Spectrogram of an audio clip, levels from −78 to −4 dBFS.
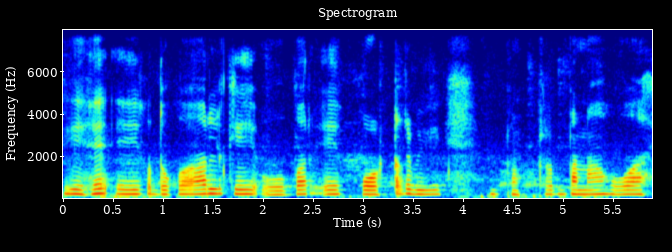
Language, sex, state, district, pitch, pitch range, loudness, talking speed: Hindi, female, Uttar Pradesh, Saharanpur, 200 Hz, 195-210 Hz, -19 LUFS, 110 wpm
